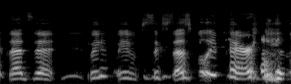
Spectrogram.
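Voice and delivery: high, laughing through the words. Real, not acted. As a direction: talk through the giggles. Laughing fit after joke.

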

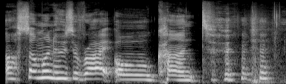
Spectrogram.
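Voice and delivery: slow, deliberately bad Cockney; bad Cockney accent. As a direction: lay on a terrible Cockney accent. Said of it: "I keep losing my accent".

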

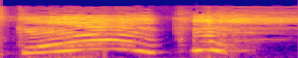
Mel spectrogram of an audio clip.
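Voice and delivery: high, loud alarmed questions; jolted awake and alarmed; startled mom. Retold or imitated.

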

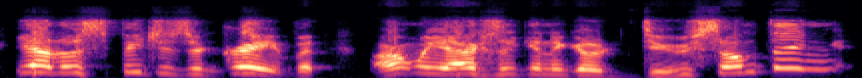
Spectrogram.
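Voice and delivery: high, fast, fed-up voice for the one sane guy; exasperated crew guy. Retold or imitated. Crewman cutting off the inspirational speeches, high and fast and fed up. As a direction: rush it out like the only practical one in the room. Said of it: "only one guy's like".

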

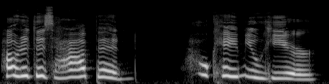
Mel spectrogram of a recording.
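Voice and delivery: high, loud, drawn-out question; anguished cry. A narrator's reading. Amy on her knees by Kate, crying out. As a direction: wail the questions slowly in shock. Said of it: "she cried".

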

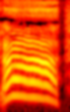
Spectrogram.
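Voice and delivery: sudden high mock scream of boredom. Teen retelling the ride to viewers, mock scream. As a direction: let out a fake bored "Ah!" on the ride.

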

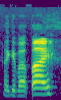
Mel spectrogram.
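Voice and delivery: ordinary talk, nothing marked

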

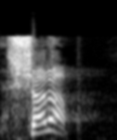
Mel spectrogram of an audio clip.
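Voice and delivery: sharp high shout of shut up; husband yelling. Retold or imitated. Neighbor mimicking the husband's yell, shouting. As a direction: bark it like an angry husband. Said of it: "the husband saying".

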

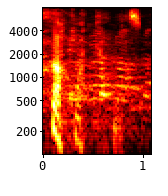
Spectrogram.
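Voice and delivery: breathy laughing aside; embarrassed laugh. Real, not acted. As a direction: laugh at your own blunder. Embarrassed after insensitive remark.

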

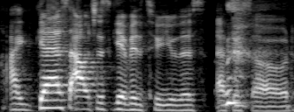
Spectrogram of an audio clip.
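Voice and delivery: ordinary talk, nothing marked

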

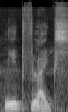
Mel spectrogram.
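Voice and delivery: "Neat Flags" in a put-on Russian accent; mock Russian accent. Echoing the fake Russian Netflix joke. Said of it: "an attempt at Russian".

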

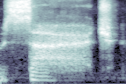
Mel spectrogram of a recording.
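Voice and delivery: unvoiced soft sarge; quiet sarge. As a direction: breathe it out quietly. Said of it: "He goes".

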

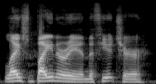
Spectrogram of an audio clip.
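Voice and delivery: loud mocking voice; mock pronouncement; mock loud quote. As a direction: blurt it out like a know-it-all. Mocking how everyone talks.

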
